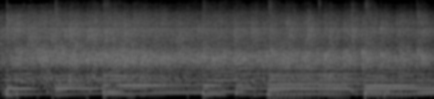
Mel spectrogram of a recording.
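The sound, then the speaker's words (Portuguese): An audience claps steadily in a dense, sustained wash of applause for Jesus at the close of a church worship service, with sustained organ-like chords playing underneath throughout. “Dá um salto de palmas para Jesus, amados.”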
